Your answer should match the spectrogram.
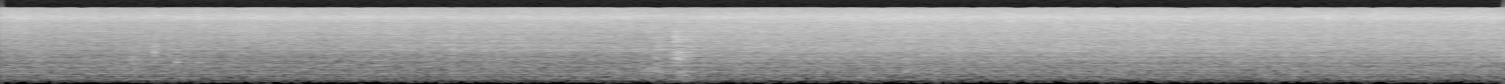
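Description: Soft, steady sizzle of diced carrots, onions and celery cooking in a pan for soup, a continuous faint hiss with one brief click partway through.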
